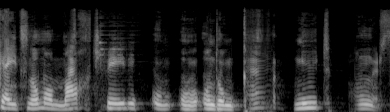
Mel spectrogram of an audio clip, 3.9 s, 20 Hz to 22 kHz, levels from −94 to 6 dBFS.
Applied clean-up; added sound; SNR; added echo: neural mask model DeepFilterNet 3.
